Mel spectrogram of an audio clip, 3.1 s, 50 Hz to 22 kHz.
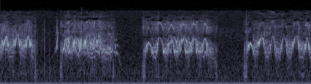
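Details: At a Karula black stork nest during the 31 May 2017 feeding with two big fish, chicks eating: wavering, nasal squeals in wobbly trills, three bursts under a second each.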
